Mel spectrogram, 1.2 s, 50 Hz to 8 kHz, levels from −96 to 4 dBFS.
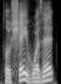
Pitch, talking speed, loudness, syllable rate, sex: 165 Hz, 245 wpm, -16 LUFS, 6.9 syllables/s, female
